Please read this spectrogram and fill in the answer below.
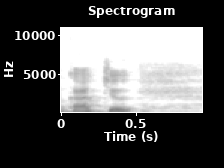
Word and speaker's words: Caatje: Terkait dengan bokap gue yang memiliki anak 5 setelah menikah dengan Kace, Clarce atau Kace deh, kayaknya bukan Clarce ya. Kalau Clarce itu lain lagi, ini emang Kace, spellingnya Caatje, ejaan lama.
